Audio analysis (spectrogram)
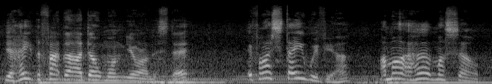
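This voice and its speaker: Man acting a high-pitched, hurt, sensitive boyfriend. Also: sing-song, brisk. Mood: bewildered, anguished. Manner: earnest, emotional, protesting. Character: hurt, sensitive, stubborn boyfriend trying to break up. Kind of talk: audio drama acting, intimate dialogue. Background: music.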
